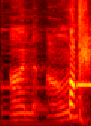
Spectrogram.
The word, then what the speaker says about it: Unown: of time hey Alex I just looked up unknown in the Pokédex 3D Pro app and did you know that the correct pronunciation is actually unowned you number six my loic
